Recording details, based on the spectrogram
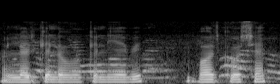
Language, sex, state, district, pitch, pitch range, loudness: Hindi, male, Tripura, Dhalai, 115 Hz, 110-130 Hz, -18 LUFS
